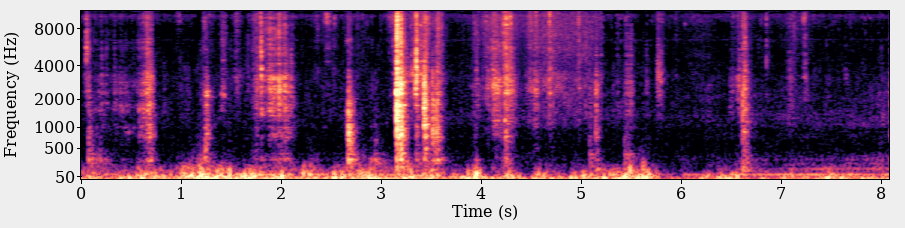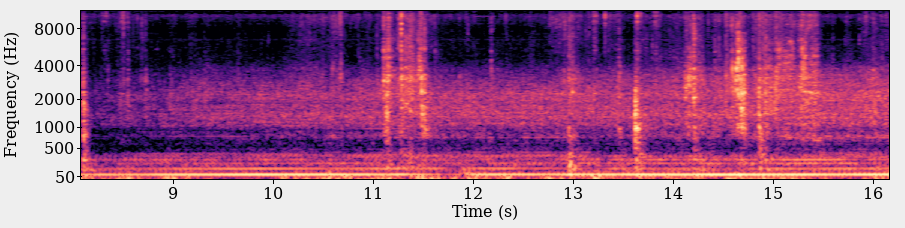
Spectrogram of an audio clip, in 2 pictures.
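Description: Wooden planks knock and clatter as they are stacked.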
